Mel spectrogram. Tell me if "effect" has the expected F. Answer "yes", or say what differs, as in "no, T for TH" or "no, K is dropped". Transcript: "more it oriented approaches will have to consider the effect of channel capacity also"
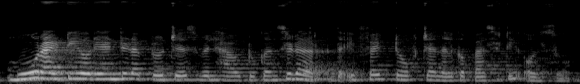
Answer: yes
